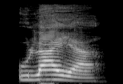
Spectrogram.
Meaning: Europe (a continent located west of Asia and north of Africa)
- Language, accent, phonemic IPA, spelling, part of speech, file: Swahili, Kenya, /uˈlɑ.jɑ/, Ulaya, proper noun, Sw-ke-Ulaya.flac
